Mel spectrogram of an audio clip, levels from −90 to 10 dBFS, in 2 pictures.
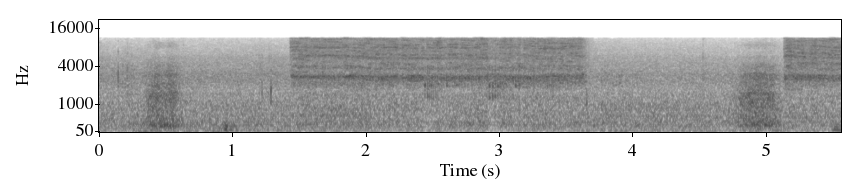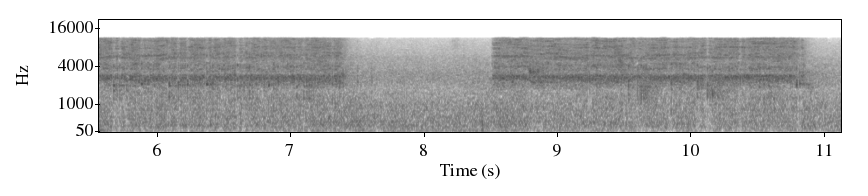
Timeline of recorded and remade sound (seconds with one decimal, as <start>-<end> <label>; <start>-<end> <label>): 0.0-11.1 recorded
